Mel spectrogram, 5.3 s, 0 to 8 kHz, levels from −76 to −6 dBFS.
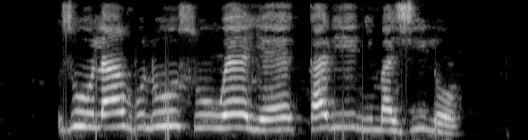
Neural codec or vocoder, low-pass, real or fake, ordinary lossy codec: none; 7.2 kHz; real; Opus, 24 kbps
